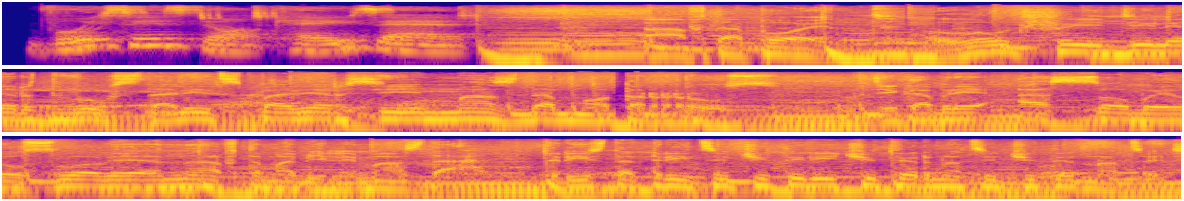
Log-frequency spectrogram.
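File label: Russian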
